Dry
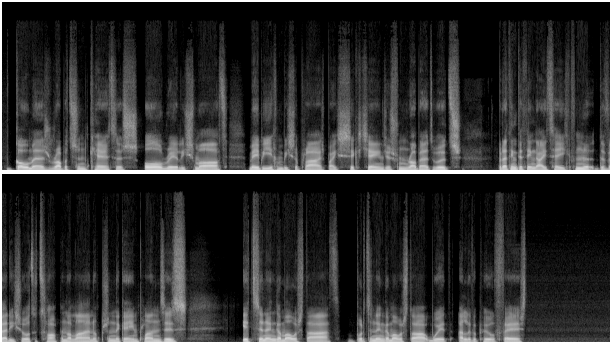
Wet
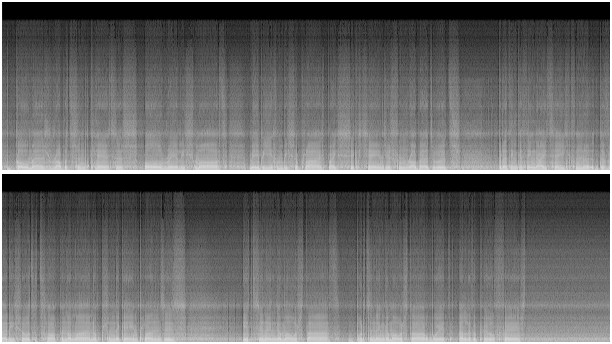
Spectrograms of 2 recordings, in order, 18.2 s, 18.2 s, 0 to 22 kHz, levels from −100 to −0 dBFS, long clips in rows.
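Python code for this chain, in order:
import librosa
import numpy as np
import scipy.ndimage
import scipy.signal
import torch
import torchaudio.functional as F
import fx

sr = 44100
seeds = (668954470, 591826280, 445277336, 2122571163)

y = fx.bin_compress(x, sr, power=0.2)
y = F.gain(torch.from_numpy(y), -3.5).numpy()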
